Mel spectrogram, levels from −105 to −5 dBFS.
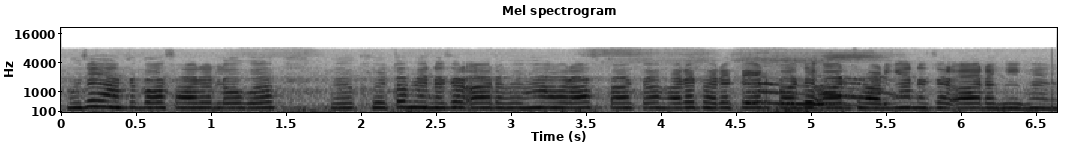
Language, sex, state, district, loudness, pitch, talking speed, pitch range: Hindi, female, Chandigarh, Chandigarh, -14 LUFS, 245 Hz, 225 wpm, 240-250 Hz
